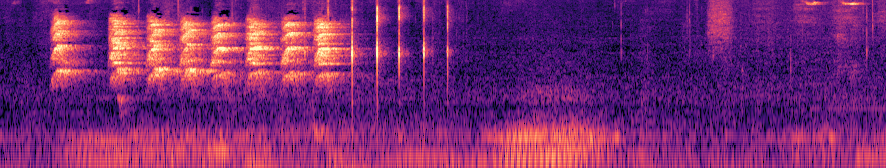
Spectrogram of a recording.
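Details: Dog at a pet shop, indoors, giving a quick run of about eight high, yappy barks in under three seconds, then several sharp clicks and a low room hum.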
